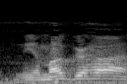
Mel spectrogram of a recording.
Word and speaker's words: Niyamagraha: Niyamagraha and Agraha, the long A and the short A.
